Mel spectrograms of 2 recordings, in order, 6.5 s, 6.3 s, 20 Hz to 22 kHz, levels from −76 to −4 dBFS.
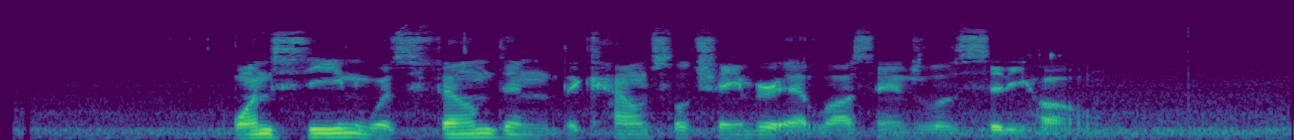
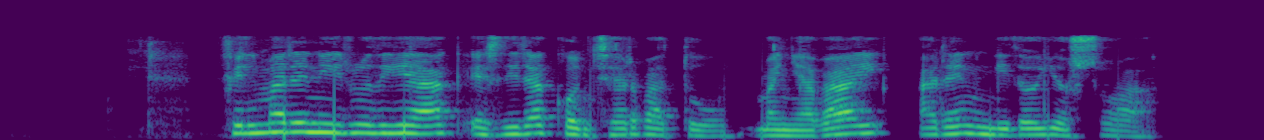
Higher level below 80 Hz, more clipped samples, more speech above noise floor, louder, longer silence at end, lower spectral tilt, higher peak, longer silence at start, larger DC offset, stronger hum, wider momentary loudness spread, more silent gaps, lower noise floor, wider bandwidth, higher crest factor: about the same, -60 dBFS vs -62 dBFS; neither; second, 23 dB vs 56 dB; about the same, -26 LUFS vs -25 LUFS; second, 0 s vs 0.55 s; about the same, -4.5 dB/octave vs -4 dB/octave; about the same, -6 dBFS vs -8 dBFS; second, 0.25 s vs 0.75 s; neither; neither; first, 22 LU vs 10 LU; second, none vs 4.47-4.59 s; second, -49 dBFS vs -80 dBFS; first, 10.5 kHz vs 8 kHz; about the same, 20 dB vs 18 dB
